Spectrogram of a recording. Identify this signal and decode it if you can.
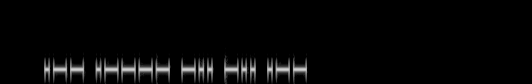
Morse code, heard as a keyed tone, about 28 wpm, 700 Hz. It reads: W1DDW
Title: USA Call Signs - 5 Characters - Repeated 2x - 28wpm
